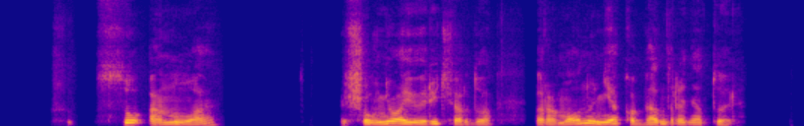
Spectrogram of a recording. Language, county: Lithuanian, Vilnius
